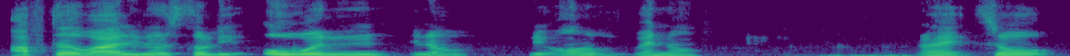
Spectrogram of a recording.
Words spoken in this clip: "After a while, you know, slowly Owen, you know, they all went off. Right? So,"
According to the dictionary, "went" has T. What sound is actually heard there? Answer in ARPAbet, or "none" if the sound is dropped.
none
